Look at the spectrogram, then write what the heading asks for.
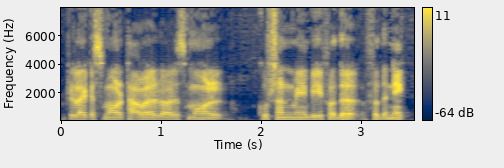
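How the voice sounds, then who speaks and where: Stammering Sri Lankan radio prankster. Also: male voice, medium pitch, little pitch movement, brisk, a bit bright, dry recording, low-quality recording. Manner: hesitant, stammering, fake customer-service politeness. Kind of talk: prank phone call.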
